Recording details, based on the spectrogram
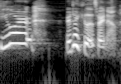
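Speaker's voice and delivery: high, sing-song, laughing through the words. Retelling how she yelled and held the door shut, retelling laughing while talking. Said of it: "I'm just kind of laughing".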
